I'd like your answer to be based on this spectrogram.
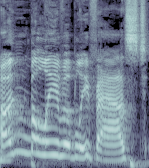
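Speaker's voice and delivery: ordinary talk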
